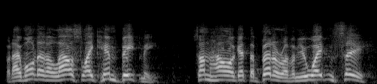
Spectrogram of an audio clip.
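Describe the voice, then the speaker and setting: An actor playing an embittered, stubborn scriptwriter in an old radio drama, with earnest, intense dramatic delivery. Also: male voice, high-pitched, very fast, background noise, close to an everyday voice. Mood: angry, defiant. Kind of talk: 1940s radio drama acting and first-person narration. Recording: dull vintage radio recording with music.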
